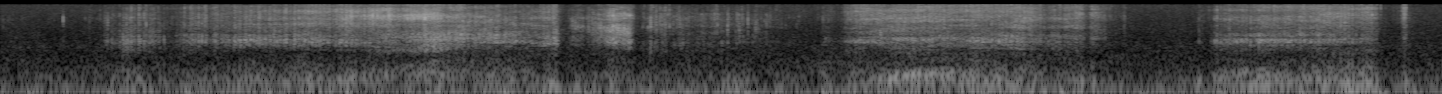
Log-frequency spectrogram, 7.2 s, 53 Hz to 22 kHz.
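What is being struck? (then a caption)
Foam sponge block. Long painted nails scratch and rub a soft, porous, rectangular yellow foam sponge block. The result is a steady run of dry, raspy scraping strokes, with a bright hiss and a focused band around 1.7 kHz that swells and fades with each stroke over a low rumble.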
